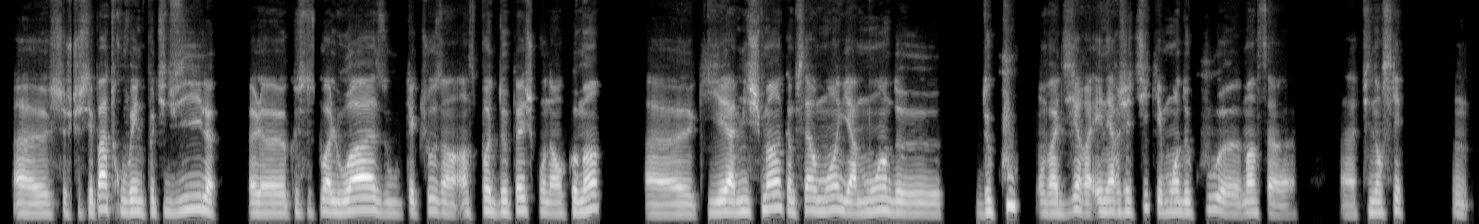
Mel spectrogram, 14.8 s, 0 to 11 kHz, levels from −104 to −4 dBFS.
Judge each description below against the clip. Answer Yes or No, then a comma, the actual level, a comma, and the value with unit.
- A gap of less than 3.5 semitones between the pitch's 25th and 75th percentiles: Yes, average, 2.8 semitones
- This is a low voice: Yes, low, 120 Hz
